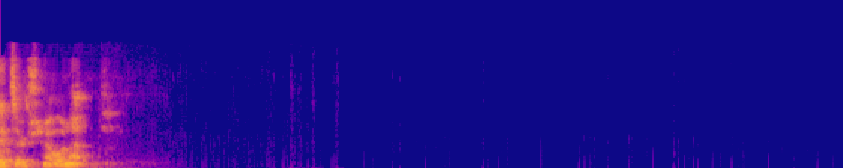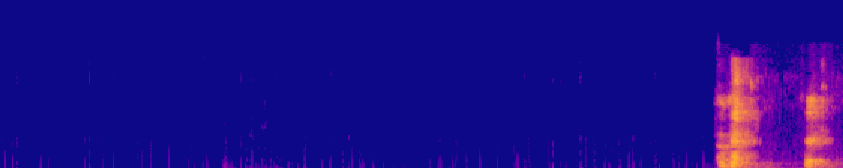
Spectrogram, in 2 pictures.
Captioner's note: no sound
